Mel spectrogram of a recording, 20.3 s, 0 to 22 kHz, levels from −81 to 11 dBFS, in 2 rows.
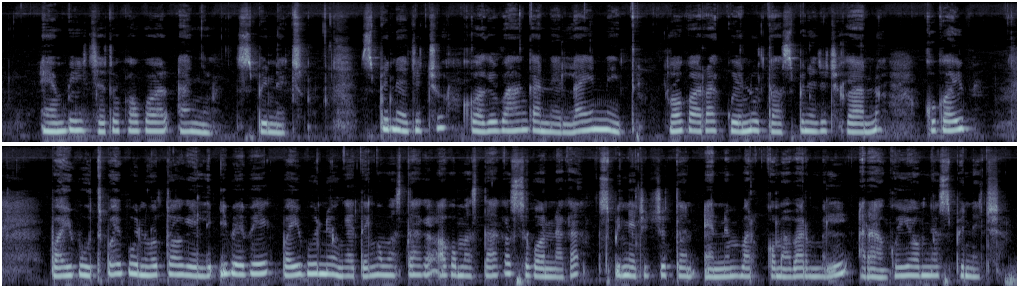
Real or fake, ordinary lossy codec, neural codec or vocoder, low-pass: real; none; none; none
